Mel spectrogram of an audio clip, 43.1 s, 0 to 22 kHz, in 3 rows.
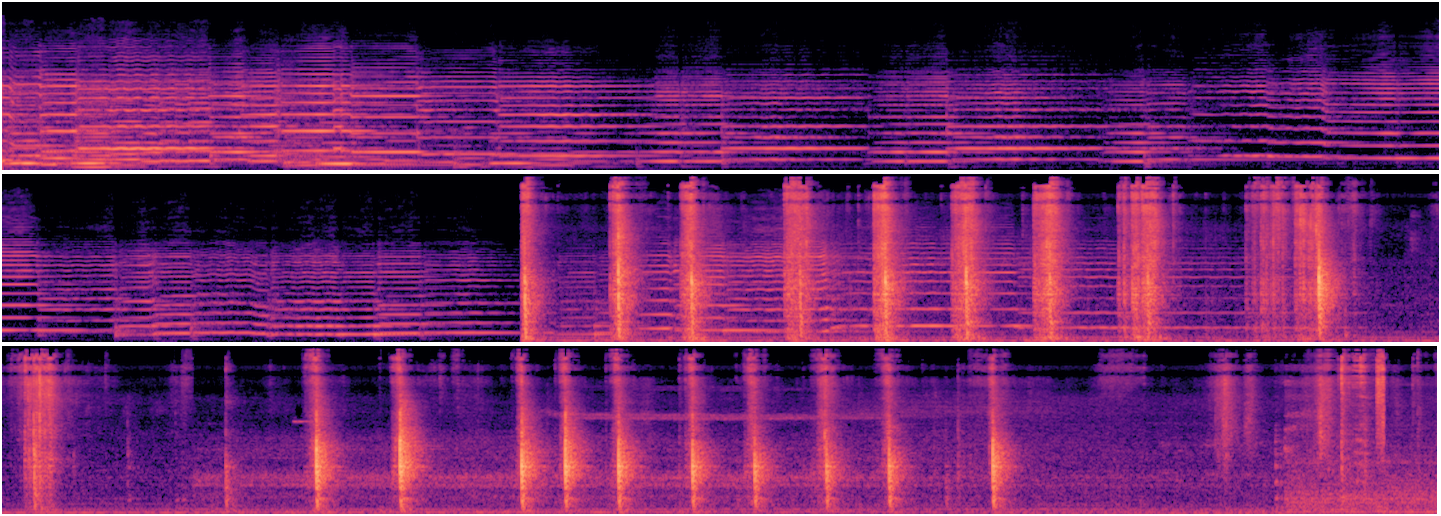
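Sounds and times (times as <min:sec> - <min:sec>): soft bowed-string music: 0:00.0 - 0:28.2
knife chopping on cutting board: 0:19.6 - 0:21.5, 0:22.2 - 0:26.1, 0:26.8 - 0:28.0, 0:28.9 - 0:29.5, 0:31.8 - 0:33.0, 0:33.9 - 0:38.9.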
